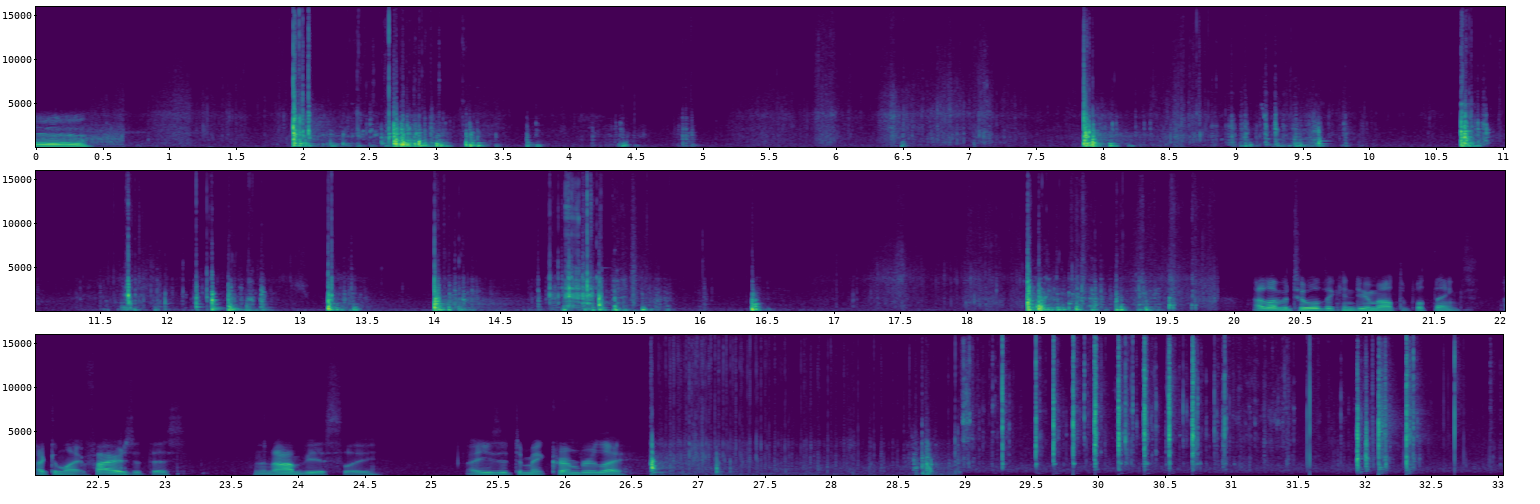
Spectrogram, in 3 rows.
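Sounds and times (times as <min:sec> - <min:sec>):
wood splintering and crackling: 0:01.4 - 0:05.0, 0:05.6 - 0:16.5, 0:18.0 - 0:19.9, 0:26.6 - 0:33.0
hatchet striking wood: 0:02.0 - 0:03.1, 0:07.9 - 0:08.2.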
